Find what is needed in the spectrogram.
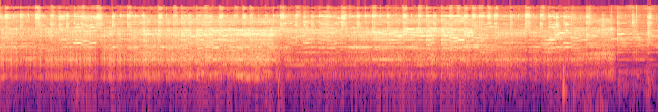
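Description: Music played on a mobile phone, picked up by the electret microphone of a homemade walnut-shell radio transmitter and heard through a portable medium-wave radio receiver. It sounds thin and tinny with no bass, over a steady hiss.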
